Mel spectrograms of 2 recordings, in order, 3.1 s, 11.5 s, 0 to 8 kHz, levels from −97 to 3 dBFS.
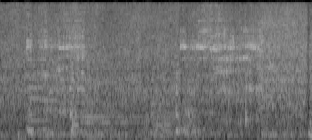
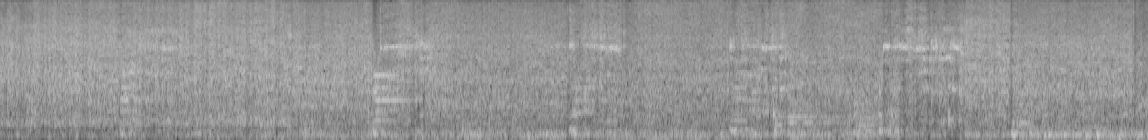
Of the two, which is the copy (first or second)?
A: second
